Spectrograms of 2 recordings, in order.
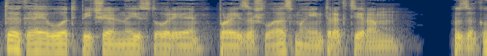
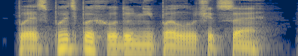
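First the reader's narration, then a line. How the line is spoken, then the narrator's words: Sigh. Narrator (Russian): вздохнул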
